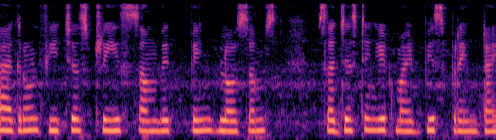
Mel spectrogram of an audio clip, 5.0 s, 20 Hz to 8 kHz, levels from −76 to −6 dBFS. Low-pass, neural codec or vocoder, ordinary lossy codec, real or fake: 7.2 kHz; none; MP3, 48 kbps; real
